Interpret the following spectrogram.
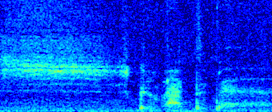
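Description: Faint whispering, beginning with a drawn-out hiss like a 'shh' for about a second, then a few short whispered sounds.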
